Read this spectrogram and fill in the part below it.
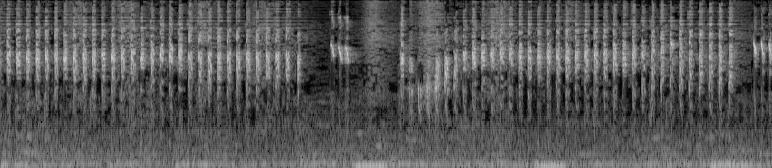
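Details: Long-tailed shrike song, played to stir up other shrikes: fast, steady run of sharp high chirps, about three or four a second. There is a brief break near three seconds, then the rapid chatter resumes. Low background hum.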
